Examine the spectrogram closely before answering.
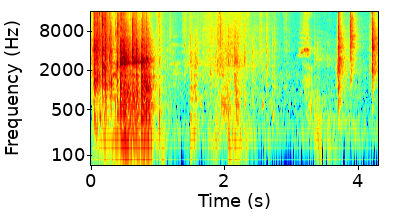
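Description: Hard plastic of a small toy cauldron scraping and rattling as its lid is pried off, loud for about the first second. Near the end come a few sharp clicks as the toy's plastic wand taps against the cauldron.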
